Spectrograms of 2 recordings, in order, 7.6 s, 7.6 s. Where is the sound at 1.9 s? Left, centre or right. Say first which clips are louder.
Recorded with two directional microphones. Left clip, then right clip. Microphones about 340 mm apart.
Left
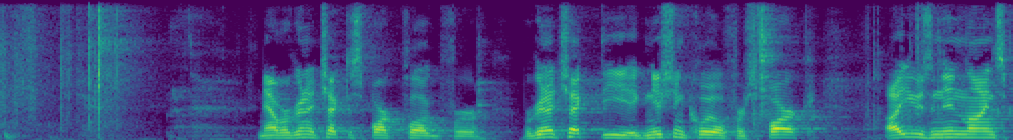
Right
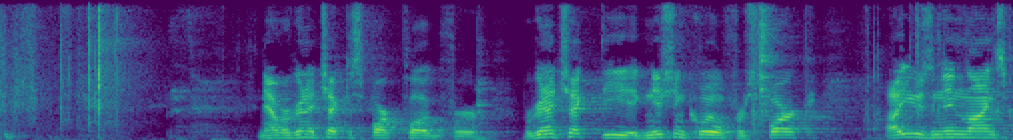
Left 4 dB; left.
